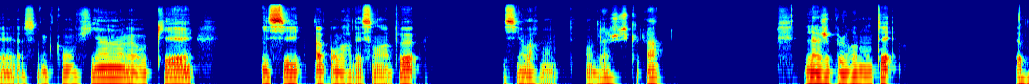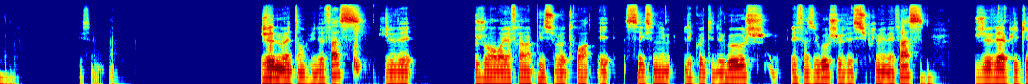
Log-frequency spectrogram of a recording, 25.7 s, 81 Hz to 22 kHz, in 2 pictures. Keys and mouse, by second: 0.6 click, 3.3 click, 4.0 g, 5.6 click, 6.0 click, 6.2 g, 8.9 click, 9.7 click, 10.3 g, 10.5 g, 11.4 click, 11.8 click, 12.1 g, 12.5 click, 12.9 super+z, 13.4 click, 14.2 g, 15.2 click, 16.2 KP_1, 17.6 z, 19.6 3, 20.0-21.4 drag, 21.9 x, 24.3 Tab, 25.3-25.7 drag.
